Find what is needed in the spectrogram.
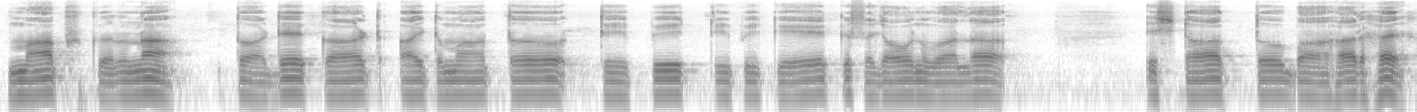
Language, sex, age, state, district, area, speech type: Punjabi, male, 60+, Punjab, Fazilka, rural, read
